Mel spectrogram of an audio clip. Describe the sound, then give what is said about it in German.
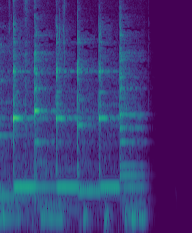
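A phone ringtone signals an incoming call, playing a short, bright electronic melody of several quick notes that cuts off abruptly, leaving silence. “Super. Jetzt ruft die Julia an.”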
